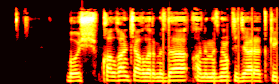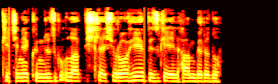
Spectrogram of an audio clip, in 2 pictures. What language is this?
Uyghur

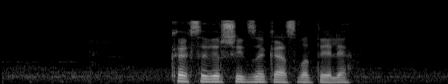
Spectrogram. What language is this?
Russian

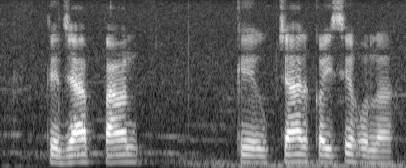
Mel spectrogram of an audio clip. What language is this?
Bhojpuri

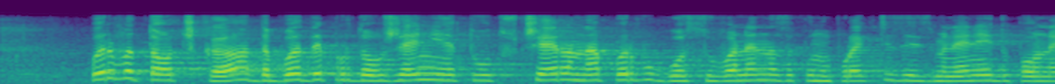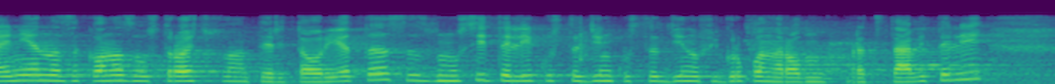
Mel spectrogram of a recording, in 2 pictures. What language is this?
Bulgarian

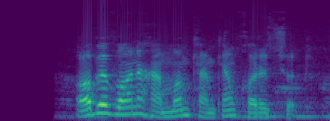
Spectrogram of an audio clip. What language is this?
Persian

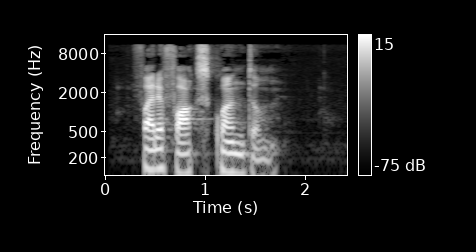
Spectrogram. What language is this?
Portuguese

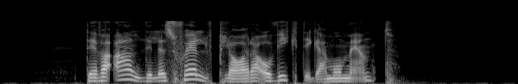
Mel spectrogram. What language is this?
Swedish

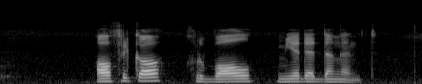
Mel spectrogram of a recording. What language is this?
Afrikaans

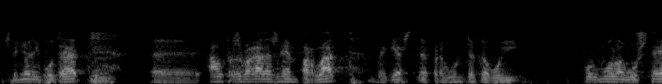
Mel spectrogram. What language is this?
Catalan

